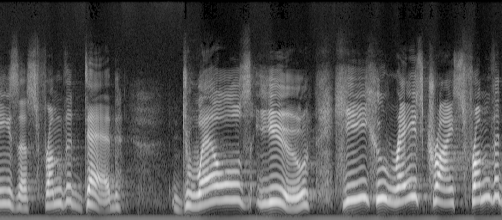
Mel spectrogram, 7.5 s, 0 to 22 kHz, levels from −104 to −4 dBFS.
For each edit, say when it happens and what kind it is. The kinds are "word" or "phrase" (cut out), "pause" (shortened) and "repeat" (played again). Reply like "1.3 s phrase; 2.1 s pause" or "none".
3.8 s word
